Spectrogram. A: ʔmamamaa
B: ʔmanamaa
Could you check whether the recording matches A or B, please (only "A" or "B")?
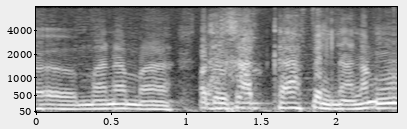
B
